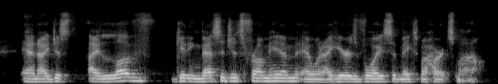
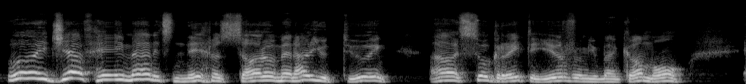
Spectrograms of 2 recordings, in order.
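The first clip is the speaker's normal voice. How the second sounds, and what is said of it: Impression of Ney Rosaro's accent. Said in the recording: “I like to do impressions ... I just love his accent and his whole affect, and it's so calming to me.”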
